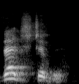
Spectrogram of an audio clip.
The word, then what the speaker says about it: vegetable: can you see so the second e is silent here vegetable vegetable vegetable okay now the most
